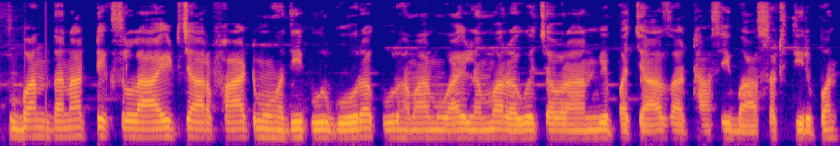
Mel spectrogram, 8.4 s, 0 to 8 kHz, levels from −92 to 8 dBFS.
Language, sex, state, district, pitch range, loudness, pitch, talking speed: Bhojpuri, male, Uttar Pradesh, Gorakhpur, 110-120 Hz, -15 LUFS, 115 Hz, 120 wpm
